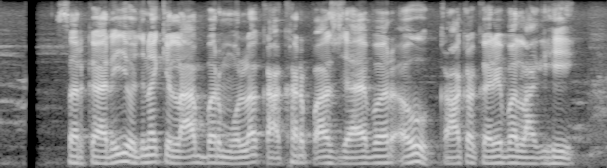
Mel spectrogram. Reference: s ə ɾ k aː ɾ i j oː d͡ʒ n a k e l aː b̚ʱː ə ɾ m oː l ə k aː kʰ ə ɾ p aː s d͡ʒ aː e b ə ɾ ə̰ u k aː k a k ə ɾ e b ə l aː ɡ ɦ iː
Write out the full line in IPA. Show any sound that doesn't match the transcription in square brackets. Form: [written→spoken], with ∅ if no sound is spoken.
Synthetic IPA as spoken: s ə ɾ k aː ɾ i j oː d͡ʒ n a k e l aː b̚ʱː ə ɾ m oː l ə k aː kʰ ə ɾ p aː s d͡ʒ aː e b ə ɾ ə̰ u k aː k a k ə ɾ e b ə l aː ɡ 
